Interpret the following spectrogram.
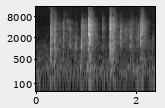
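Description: A deck of oracle cards being shuffled by hand: a quick run of sharp card snaps and riffles, about six or seven in two seconds.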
